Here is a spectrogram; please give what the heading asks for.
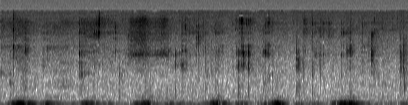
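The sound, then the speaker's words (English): Someone chews food with soft, crunchy bites that repeat roughly every half second. The sound is quiet and steady in rhythm. “sorry, I'm chewing.”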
